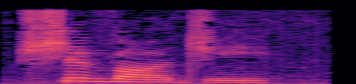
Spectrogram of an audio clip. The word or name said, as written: Sivaji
